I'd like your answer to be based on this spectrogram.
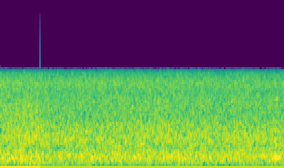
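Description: Water surging up through a rock crack and spitting out at Tahquamenon Falls, heard as a loud, steady broadband roar of rushing water with no breaks, close and constant throughout.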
